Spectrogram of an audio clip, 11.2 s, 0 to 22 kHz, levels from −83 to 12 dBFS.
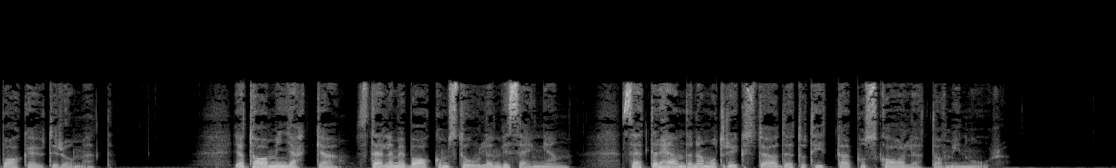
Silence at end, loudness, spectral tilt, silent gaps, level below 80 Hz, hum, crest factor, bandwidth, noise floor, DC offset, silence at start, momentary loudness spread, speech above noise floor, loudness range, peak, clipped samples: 1.15 s; -19 LUFS; -4.5 dB/octave; none; -54 dBFS; none; 20 dB; 11.5 kHz; -65 dBFS; under 0.1%; 0 s; 12 LU; 45 dB; 5 LU; -2 dBFS; under 0.1%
